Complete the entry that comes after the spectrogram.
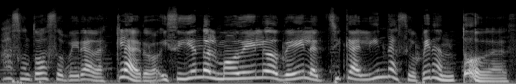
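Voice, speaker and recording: A woman's voice: high-pitched, big pitch swings, normal speed. Coaxing Argentine woman radio host. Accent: Argentine Rioplatense Spanish. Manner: coaxing, encouraging questions. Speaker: radio host talking with schoolchildren. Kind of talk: casual classroom radio chat.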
